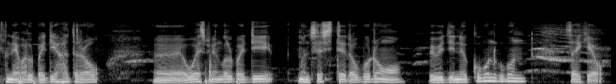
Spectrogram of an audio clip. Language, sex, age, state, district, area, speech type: Bodo, male, 18-30, Assam, Udalguri, rural, spontaneous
